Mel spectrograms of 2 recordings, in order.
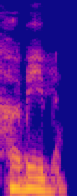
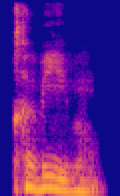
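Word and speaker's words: Khabib: दगिस्तान तो वहां भी एश को प्रोनाउंस नहीं किया जाता है ठीक है तु लोग इसे साइलेंट नहीं करते जैसे फ्रेंच में साइलेंट कर देते हैं ए को लेकिन यहां पर साइलेंट नहीं किया जाता है बल्कि इसके आगे के लगा दिया जाता है तो हबीब का क्या हो गया खबीब ठीक है अब वो इसी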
